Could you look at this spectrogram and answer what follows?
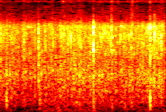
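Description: Rain falls outdoors on a wet day at a fishing lake near Dorchester: a faint, steady patter with scattered sharper drops, and no voices.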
